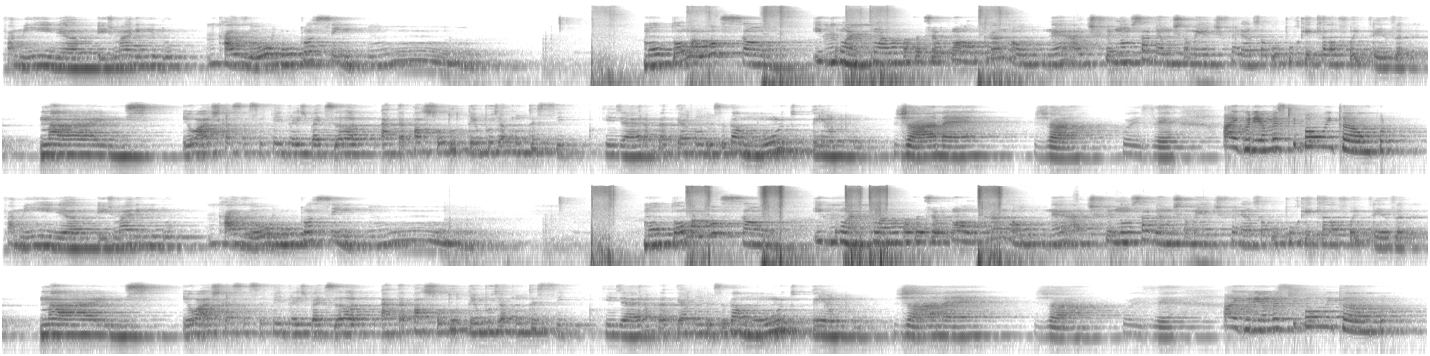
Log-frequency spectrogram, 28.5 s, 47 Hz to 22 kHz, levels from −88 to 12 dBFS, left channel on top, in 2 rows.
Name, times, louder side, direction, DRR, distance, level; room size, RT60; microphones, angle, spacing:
voice 1, 0.0-1.7 2.2-4.8 6.4-7.8 8.1-14.0 14.6-15.7 16.1-19.9 20.3-22.9, equal, 5° left, 0 dB, 0.9 m, -31 dB
voice 2, 2.0-2.5 8.2-8.7 23.2-24.1 24.6-25.1 25.5-28.1, left 5 dB, 45° left, 6 dB, 0.4 m, -29 dB
sound 1, 4.5-4.6 5.0-5.1 5.9-6.1 6.8-7.1 7.6-7.9 8.4-8.9 9.2-9.3 9.7-10.4 10.7-10.8 11.1-11.2 11.4-12.1, right 10 dB, 75° right, 0.3 m, -28 dB
11.5 x 4.2 x 5.9 m, 1.3 s
head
